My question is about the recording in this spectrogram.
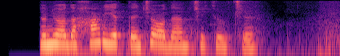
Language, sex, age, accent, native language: Uzbek, female, 18-24, Namangan, Uzbek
